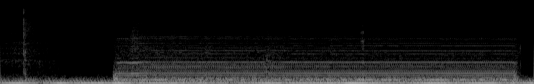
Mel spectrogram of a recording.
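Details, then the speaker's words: 1965 Ford Galaxie 500 390ci with newly installed Holley Sniper EFI, priming the empty fuel pump with key on, engine not started; steady, even electric hum for about four seconds then cutting off; pump now under load, normal priming. "what you'll notice is first startup you're going to hear your pump make a lot of noise because it's empty"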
